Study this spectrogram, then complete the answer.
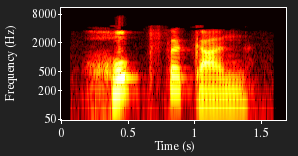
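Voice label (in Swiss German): "hopfegenn", Alsatian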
